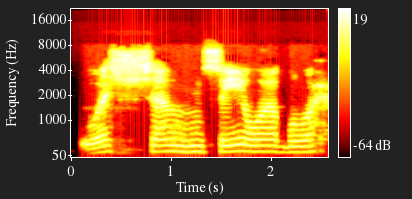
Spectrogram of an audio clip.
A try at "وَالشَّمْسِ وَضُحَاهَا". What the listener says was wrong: இதுல ரெண்டு ரெண்டு பிழைக்குது. ஒன்று ஹேக்கும் பெரிய ஹேக்கும் வித்தியாசம் போதாது, ஷீனுக்கும் சீனுக்கும் வேறுபாடு போதாது.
